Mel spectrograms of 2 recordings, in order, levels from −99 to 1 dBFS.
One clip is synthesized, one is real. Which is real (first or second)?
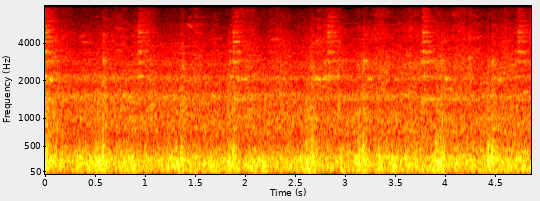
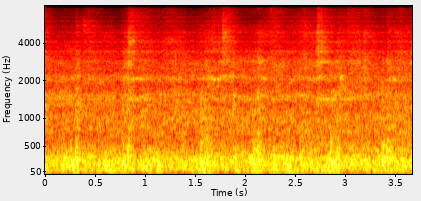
first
